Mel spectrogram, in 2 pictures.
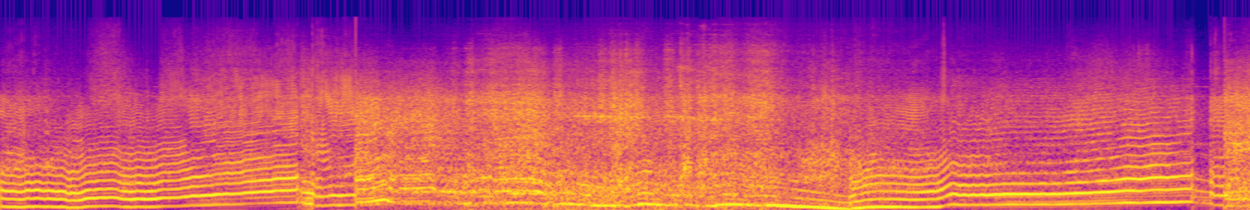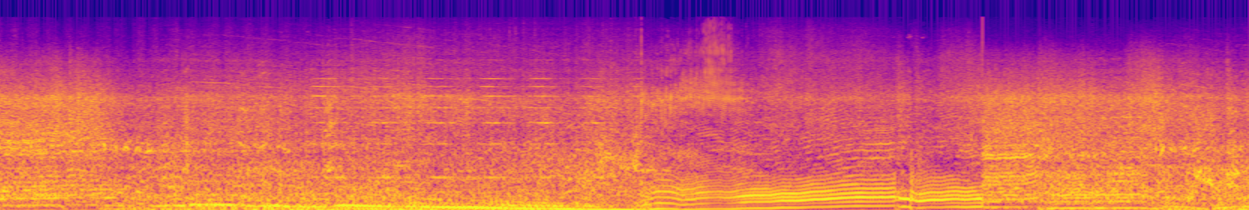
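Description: A rally car engine revs hard and roars past close by.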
